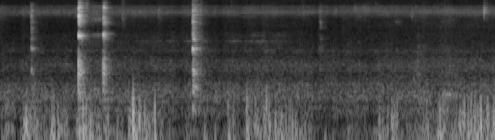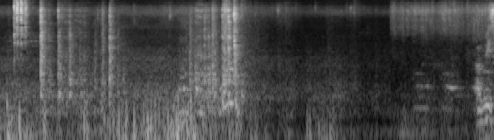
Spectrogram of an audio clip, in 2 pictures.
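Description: Kitchen utensils and dishes clinking and knocking against a frying pan, a few sharp clinks. Near the end a steady sizzle starts as egg mixture hits the hot buttered pan.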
